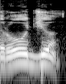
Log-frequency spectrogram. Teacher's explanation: جیم پر کلکلہ ہے یہاں پر جیم کو تھوڑا سا دبائیں گے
